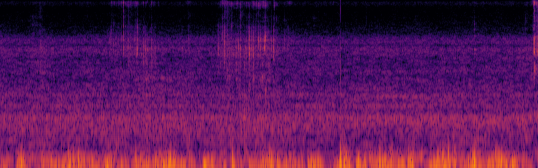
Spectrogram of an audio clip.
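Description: Water is poured into flour for poori dough, splashing and gurgling steadily, close by, with soft wet mixing noises and occasional drips.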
